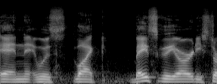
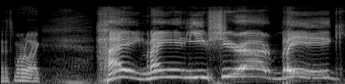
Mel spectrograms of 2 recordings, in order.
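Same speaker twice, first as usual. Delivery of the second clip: put-on twangy voice, higher. Redoing Dave's line after being told to add twang: twangy Dave voice. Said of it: "You need more twang in your, in your voice for him".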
